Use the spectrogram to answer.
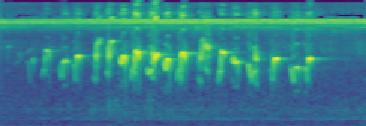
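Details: Red-whiskered bulbul used as a decoy bird, singing and calling at wild birds: a rapid run of about fifteen short bright whistled notes, rising and falling, roughly five per second, with a steady high insect-like hiss behind.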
